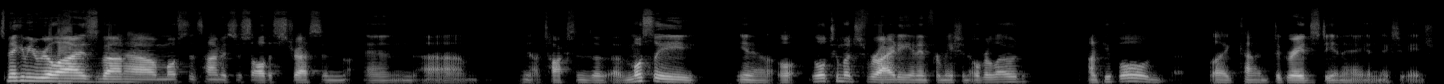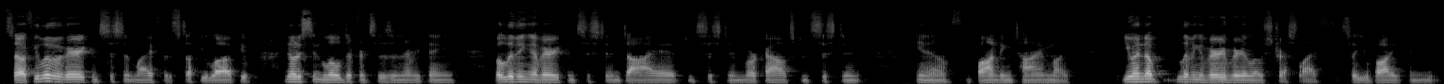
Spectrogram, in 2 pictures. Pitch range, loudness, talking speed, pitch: 105-120 Hz, -28 LUFS, 190 wpm, 105 Hz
